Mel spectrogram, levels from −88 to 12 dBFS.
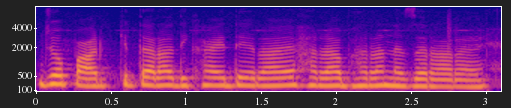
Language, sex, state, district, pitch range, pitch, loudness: Hindi, female, Punjab, Fazilka, 210-225 Hz, 220 Hz, -16 LUFS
